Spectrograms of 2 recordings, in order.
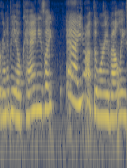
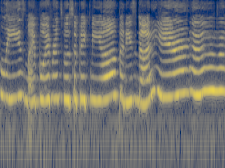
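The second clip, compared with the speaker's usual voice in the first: mock crying, pleading through tears, drawn-out sobbing; 7 semitones higher than usual. Speaker retells what a woman said when she would not move: imitating someone sobbing. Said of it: "Then she starts sobbing".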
